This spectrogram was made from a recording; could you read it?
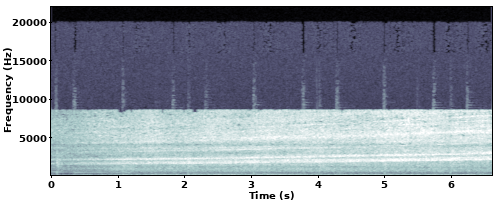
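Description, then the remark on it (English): A Rolls-Royce Avon jet engine on a Canberra aircraft starting up for the first time in 17 years, before ferry flights, its roar swelling over the first second into a loud, steady rush with high whining tones slowly climbing in pitch, and no voices. “The magnificent sound of a Rolls-Royce Avon starting up there from Canberra, USA.”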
